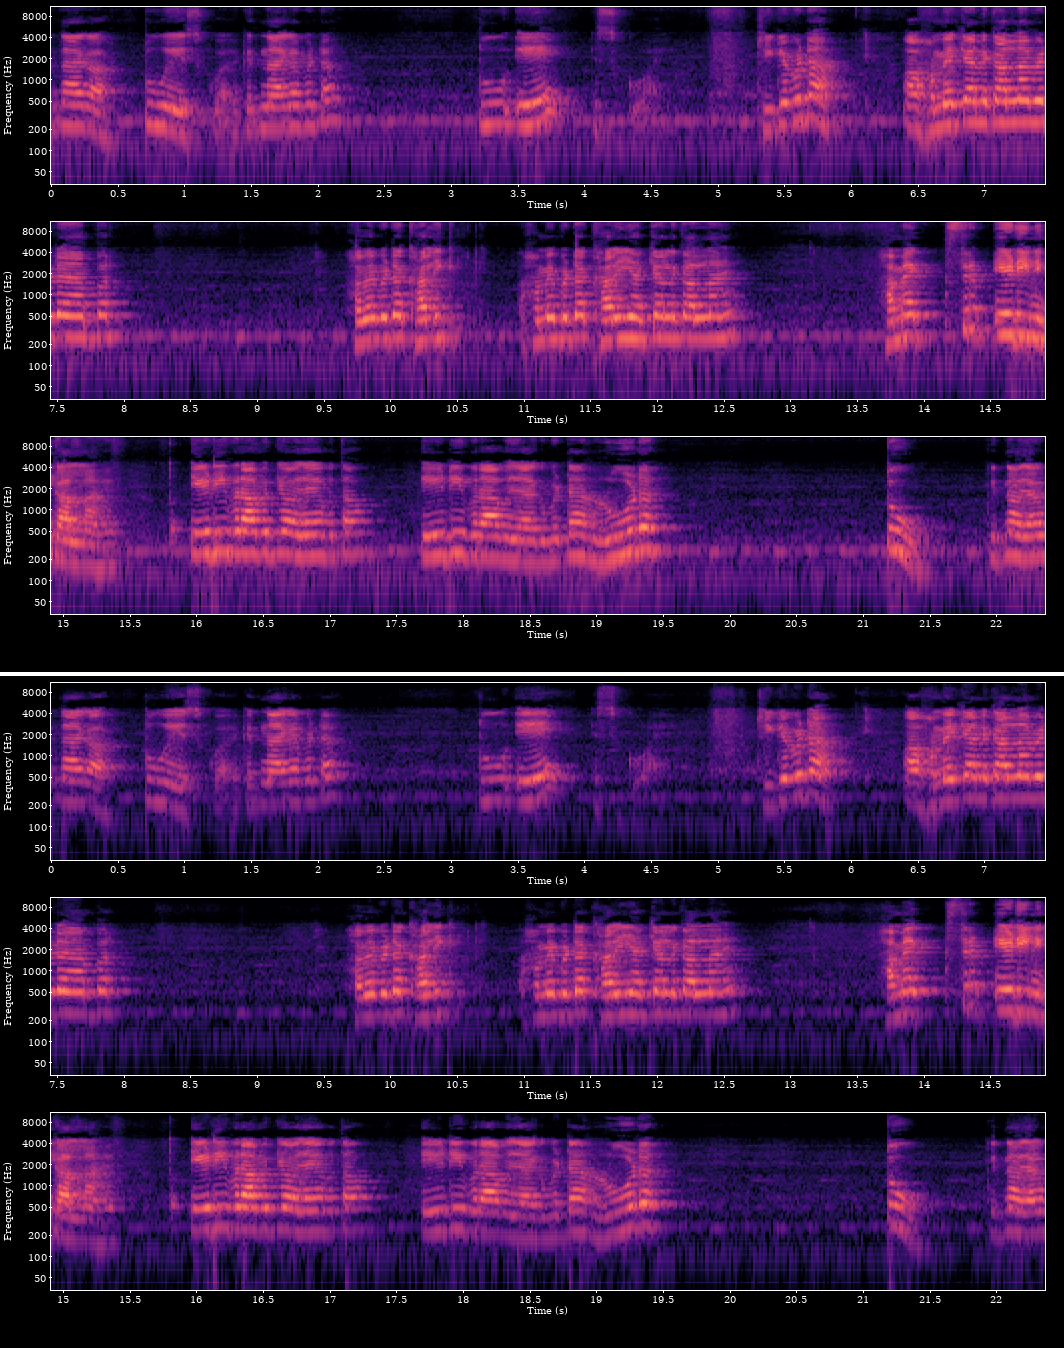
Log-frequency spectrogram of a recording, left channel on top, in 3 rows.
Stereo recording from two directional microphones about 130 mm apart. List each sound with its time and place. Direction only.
0.0 s speech: 40° left (ahead or behind)
3.2 s speech: 35° left (ahead or behind)
5.3 s a woman's voice: 50° left (ahead or behind)
6.3 s speech: 60° left (ahead or behind)
9.6 s speech: 65° left (ahead or behind)
13.7 s a woman's voice: 45° left (ahead or behind)
21.9 s speech: 40° left (ahead or behind)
